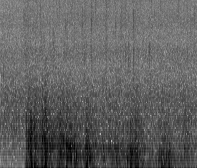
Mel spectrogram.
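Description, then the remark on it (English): Steady rain pours down while a deep rumble of thunder rolls in and lingers, loud, with no voices. “Come get yourself out of that nasty rain.”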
